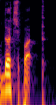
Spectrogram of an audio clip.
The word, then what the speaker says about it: Dutch Pot: Dutch Pot. – Dutchback. – Dutch pot. Like pot. Netherlands. – I'm going to get you to spell it for the viewers. – D-U-T-C-H-P-O-T.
